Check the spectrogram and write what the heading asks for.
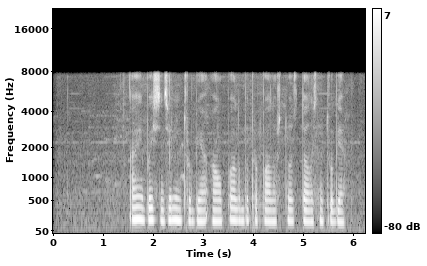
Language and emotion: Russian, neutral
